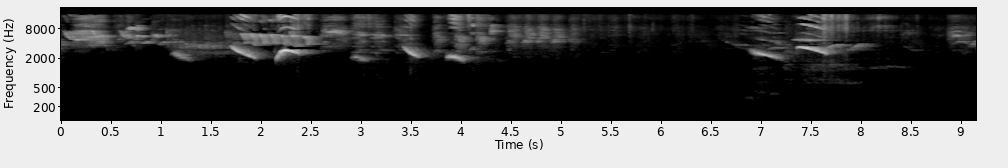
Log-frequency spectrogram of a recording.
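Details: Two green-winged saltators (trinca-ferro) in a singing contest, canto and machiado style: loud clear whistled notes that slur downward, in short phrases with pauses, plus higher twittering and a brief gap before further whistles.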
